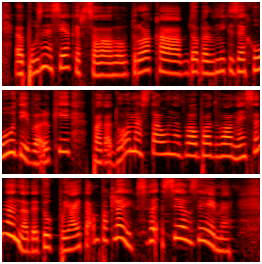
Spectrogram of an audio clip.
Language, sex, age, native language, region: Slovenian, female, 50-59, Slovenian, Drava region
